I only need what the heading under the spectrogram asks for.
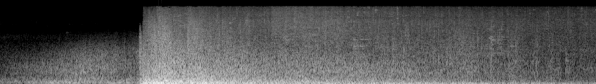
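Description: A low background rumble suddenly gives way to a single loud, concussive explosion blast in a cafeteria, toppling chairs and throwing dishes to the ground, followed by several seconds of dense, roaring debris noise that slowly fades without fully dying away.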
